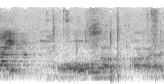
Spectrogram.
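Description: A young actor's voice on stage: a short exclamation, then a drawn-out vocal sound that wavers in pitch about a second in.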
